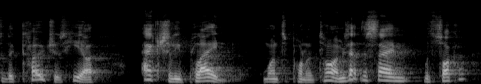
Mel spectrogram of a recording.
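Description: Talking at a very fast pace with an Australian accent, a man uses a fairly high pitch and very wide pitch swings. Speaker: comedian podcast host. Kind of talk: interview.

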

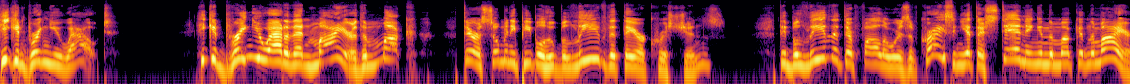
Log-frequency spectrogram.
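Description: An animated man's raised, projected voice with an American accent, extremely high-pitched with very wide pitch swings, dry and close with no echo. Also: moderate pace. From United States. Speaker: bible teacher. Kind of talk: sermon.

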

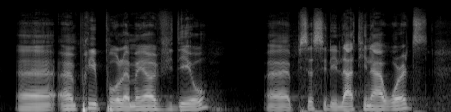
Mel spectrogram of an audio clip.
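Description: Moderately paced male speech at a medium pitch, its pitch varying in an ordinary way. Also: very clean recording, silent background. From Montreal, Quebec (grew up in Pointe-aux-Trembles, from Peru). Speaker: podcast host. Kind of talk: casual chat.

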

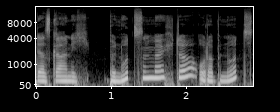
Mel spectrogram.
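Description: Very slow and lively in intonation, a woman speaks in a dark, mellow tone, the sound dry and close with no echo. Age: 30s. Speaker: podcast co-host, freight forwarding clerk and mother. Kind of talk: casual chat.

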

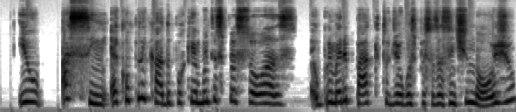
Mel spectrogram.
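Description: A woman's voice, dry and close with no echo, over background music. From southern Bahia, Brazil (Pau Brasil). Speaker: vegan food business owner. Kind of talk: casual chat.

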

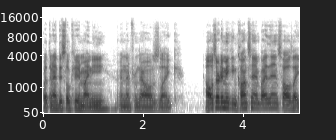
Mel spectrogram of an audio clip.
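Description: A man speaks very fast in an American accent. The recording is very clean, with a silent background. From Las Vegas, US. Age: 20s. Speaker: football podcaster and content creator. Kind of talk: casual chat.

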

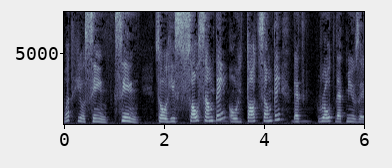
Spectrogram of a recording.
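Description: A woman speaks in a fairly high voice with ordinary pitch variation. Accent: Brazilian Portuguese. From Brazil. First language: Portuguese. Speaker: photographer and artist. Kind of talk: casual interview. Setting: studio. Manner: animated.

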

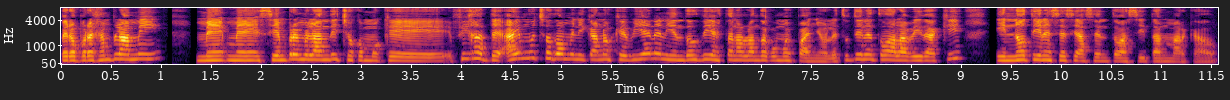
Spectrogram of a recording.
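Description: Against a very clean, silent background, a woman speaks with fairly high pitch and lively intonation. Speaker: podcast co-host. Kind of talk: casual chat.

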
